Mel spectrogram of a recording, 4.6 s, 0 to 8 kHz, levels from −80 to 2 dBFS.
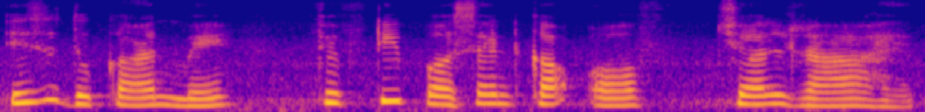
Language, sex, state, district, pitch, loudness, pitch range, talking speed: Hindi, female, Telangana, Hyderabad, 220 Hz, -16 LUFS, 195-255 Hz, 130 wpm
